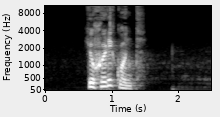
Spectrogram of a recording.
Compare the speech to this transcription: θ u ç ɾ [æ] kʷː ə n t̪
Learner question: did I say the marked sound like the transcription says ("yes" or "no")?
no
